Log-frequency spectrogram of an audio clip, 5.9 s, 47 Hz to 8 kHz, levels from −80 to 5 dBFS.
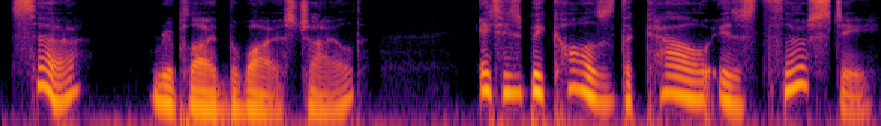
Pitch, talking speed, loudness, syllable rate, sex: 135 Hz, 120 wpm, -20 LUFS, 3.5 syllables/s, male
